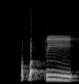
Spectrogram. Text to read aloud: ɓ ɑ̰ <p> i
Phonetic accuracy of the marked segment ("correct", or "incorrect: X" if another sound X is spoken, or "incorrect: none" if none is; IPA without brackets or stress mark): correct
